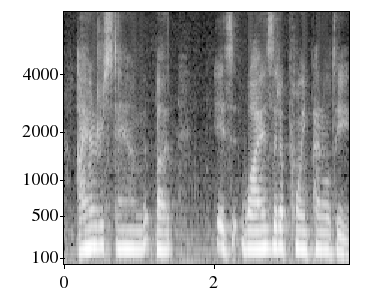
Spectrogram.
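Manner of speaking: sweet, humble, gentle pleading tone. The speaker retells how a player spoke to the umpire; imitating a gentle, pleading voice. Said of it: "she put on the most gentle, pleading voice".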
